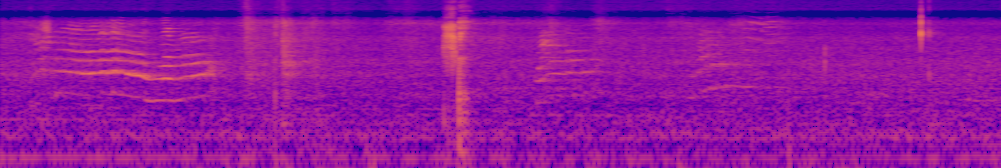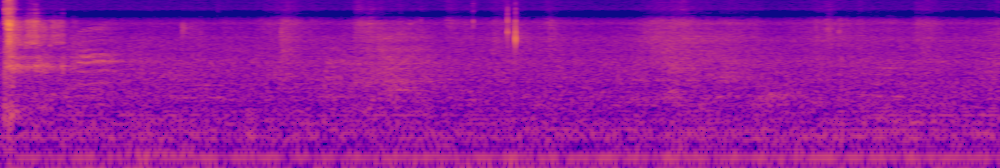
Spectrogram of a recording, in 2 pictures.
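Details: Cats eating hot roast chicken; a series of high, wavering meows in the first two seconds, then quiet chewing with scattered clicks and thumps over a low steady hum.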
